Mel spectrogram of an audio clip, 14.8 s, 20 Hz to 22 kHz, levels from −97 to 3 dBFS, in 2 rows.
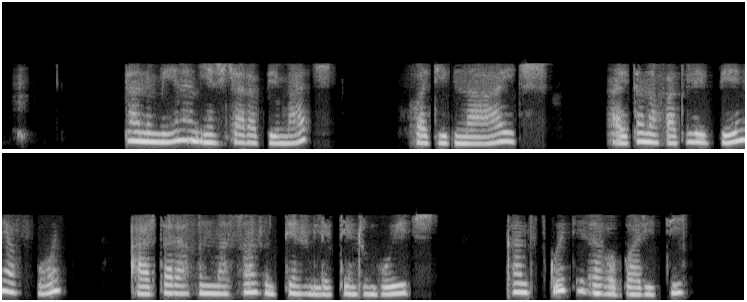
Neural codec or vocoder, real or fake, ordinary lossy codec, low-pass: none; real; AAC, 16 kbps; 7.2 kHz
